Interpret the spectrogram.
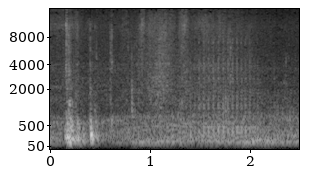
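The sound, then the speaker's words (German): A car being parked: a steady, low engine rumble with a couple of brief thumps at the start, then an even hum that holds at moderate level without any voices. “Muss ich gerade einparken.”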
